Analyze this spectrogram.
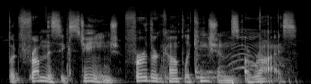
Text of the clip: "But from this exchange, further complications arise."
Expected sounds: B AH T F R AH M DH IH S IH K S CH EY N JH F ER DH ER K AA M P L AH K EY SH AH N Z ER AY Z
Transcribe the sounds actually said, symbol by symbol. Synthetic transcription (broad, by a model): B AH T F R AH M DH IH S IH K S CH EY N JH F ER DH ER K AA M P L AH K EY SH AH N Z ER AY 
